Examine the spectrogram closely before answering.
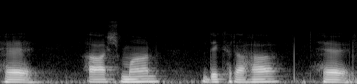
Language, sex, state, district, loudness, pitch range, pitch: Hindi, male, Uttar Pradesh, Hamirpur, -16 LUFS, 110-120 Hz, 115 Hz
